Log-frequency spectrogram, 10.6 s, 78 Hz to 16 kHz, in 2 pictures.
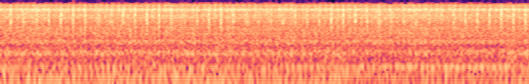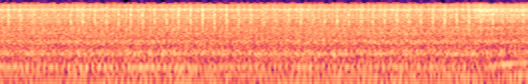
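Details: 3.0L Mercruiser boat engine, second owner, ticking started at beginning of season: steady idle with fast light metallic tick, about two to three per second; cause unknown.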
